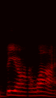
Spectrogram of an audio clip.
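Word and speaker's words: Brigh: it actually says uh it says b-r-i-g-h and then in parentheses it says Bry so I'm assuming the pronunciation is not a cheese it is not bringing it is Bry but um so you've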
